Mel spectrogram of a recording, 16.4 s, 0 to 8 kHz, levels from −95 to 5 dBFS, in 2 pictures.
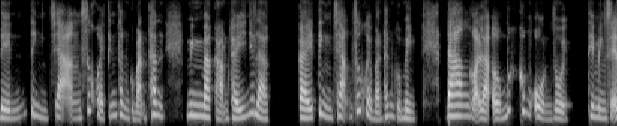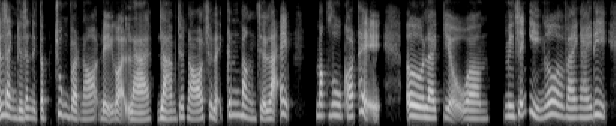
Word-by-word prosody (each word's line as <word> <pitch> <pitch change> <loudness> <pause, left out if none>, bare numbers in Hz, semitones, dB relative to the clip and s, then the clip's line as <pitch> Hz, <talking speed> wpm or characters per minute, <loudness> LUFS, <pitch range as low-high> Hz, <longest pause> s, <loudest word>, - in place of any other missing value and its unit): đến 200 -3 +2 0.2
tình 245 - -7
trạng 200 -5 -1
sức 385 - -3
khỏe - - -1
tinh 260 +2 -8
thần 275 -7 -5
của 185 - -12
bản 165 - +2
thân. 290 -1 +3 0.4
Mình 265 -1 -1
mà 230 -2 +6
cảm - - -3
thấy 205 +1 +2
như 310 +5 -5
là 195 -7 +3 0.4
cái 210 -2 +6
tình 240 -5 -4
trạng 245 +1 -1
sức 370 +8 -2
khỏe - - 0
bản 170 0 -4
thân 250 +1 -6
của 210 - -7
mình 195 -3 -2 0.4
đang, 255 0 +7
gọi 195 - +4
là, 195 - +5
ở 185 - +2
mức 235 - -7
không 390 -4 -4
ổn 195 -9 +1
rồi 185 -2 -1 0.3
thì 255 - 0
mình 210 -2 -5
sẽ 195 - +3
dành 260 -6 +3
thời 200 - 0
gian 225 - -3
để 195 - -7
tập 210 -1 -2
trung 295 -5 -5
vào 200 -5 +2
nó 180 +1 -4
để, - - -1
gọi - - 0
là, 165 0 +1
làm 190 -2 +2
cho 230 - -5
nó 185 0 +1
trở 260 - -5
lại - - -2
cân 280 -1 -2
bằng 225 -7 -1
trở 185 - -1
lại 195 +2 +4
ấy. 300 -2 +1 0.4
Mặc 260 0 0
dù 265 0 -2
có 240 -1 +2
thể, 465 - +1 0.3
ờ, 245 -2 +7
là, 215 -2 +4
kiểu, 210 +1 -3
ờm, 190 -1 +1 0.3
mình 250 0 -1
sẽ 275 +2 +2
nghỉ 300 -11 -1
ngơi 250 +8 0
một 255 - -3
vài 220 -1 0
ngày 225 0 -3
đi, 280 -1 -1
225 Hz, 265 wpm, -24 LUFS, 195-260 Hz, 0.4 s, đang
